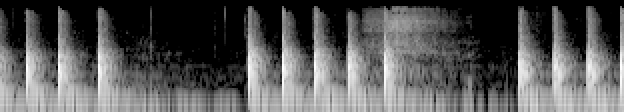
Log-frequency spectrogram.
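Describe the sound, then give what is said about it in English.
Hammering as a sound effect of nails being driven into a coffin: sharp wooden knocks come in three quick rhythmic runs separated by brief pauses. “This is the sound of him putting the nails in their coffin.”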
